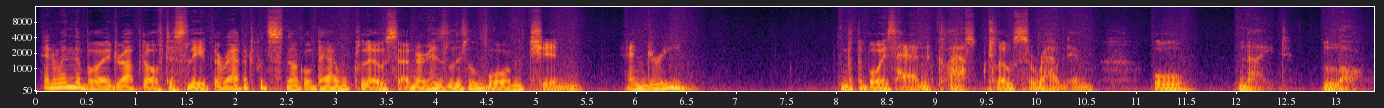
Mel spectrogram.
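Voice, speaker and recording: A man with a deep voice narrates a storybook in a dramatic style. His delivery swings widely in pitch and lingers on key words, with some faint noise behind him. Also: lively intonation, slow pace, a little mellow.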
